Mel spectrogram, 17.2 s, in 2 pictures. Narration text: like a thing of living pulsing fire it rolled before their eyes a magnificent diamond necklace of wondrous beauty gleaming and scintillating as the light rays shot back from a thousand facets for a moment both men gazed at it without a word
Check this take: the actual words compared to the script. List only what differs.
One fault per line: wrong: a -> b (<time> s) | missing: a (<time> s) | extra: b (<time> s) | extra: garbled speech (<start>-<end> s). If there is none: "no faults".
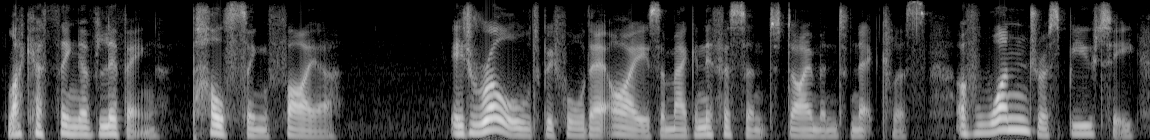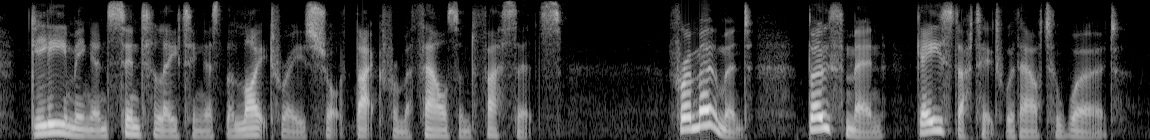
no faults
